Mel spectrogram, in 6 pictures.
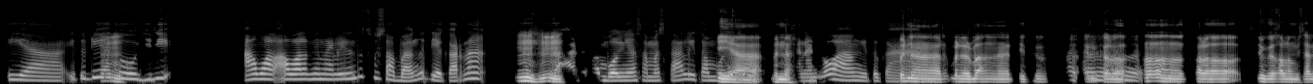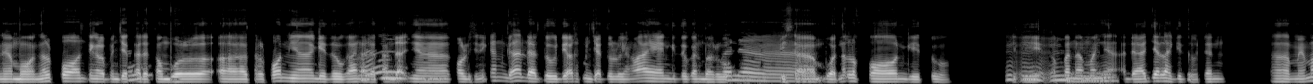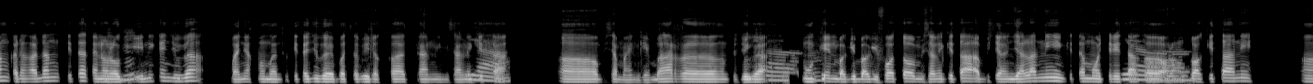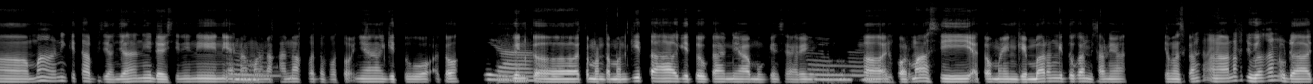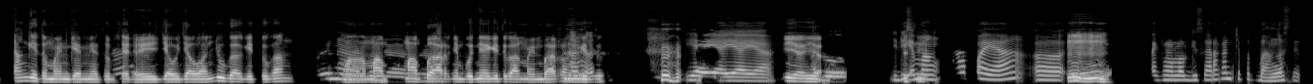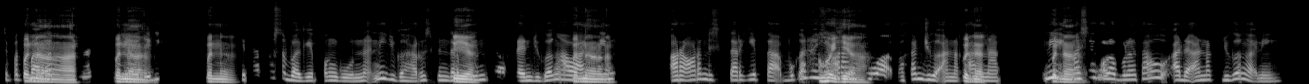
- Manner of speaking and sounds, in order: static; "ngenalin" said as "ngenalilin"; distorted speech; in English: "sharing"; chuckle; chuckle
- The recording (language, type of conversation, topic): Indonesian, unstructured, Bagaimana teknologi membantu kamu tetap terhubung dengan keluarga?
